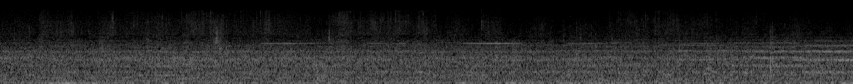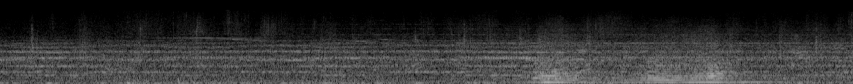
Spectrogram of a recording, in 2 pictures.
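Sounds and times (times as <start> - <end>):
railcar low rumble: 0.0 - 17.0
steady whining tones: 10.4 - 17.0.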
